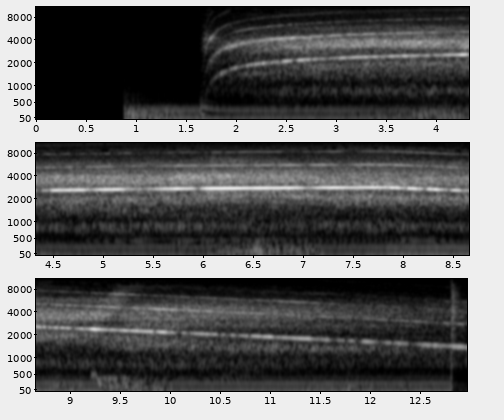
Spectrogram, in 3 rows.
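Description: Dongcheng DMP02-6 electric wood trimmer (350 W trim router) running free with no load in the hand: its motor whines up to speed about a second and a half in and runs steadily. From about eight seconds in the whine falls slowly in pitch as the motor winds down.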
